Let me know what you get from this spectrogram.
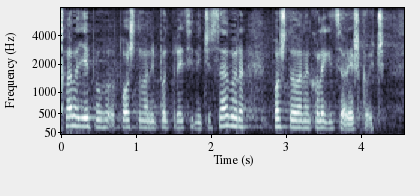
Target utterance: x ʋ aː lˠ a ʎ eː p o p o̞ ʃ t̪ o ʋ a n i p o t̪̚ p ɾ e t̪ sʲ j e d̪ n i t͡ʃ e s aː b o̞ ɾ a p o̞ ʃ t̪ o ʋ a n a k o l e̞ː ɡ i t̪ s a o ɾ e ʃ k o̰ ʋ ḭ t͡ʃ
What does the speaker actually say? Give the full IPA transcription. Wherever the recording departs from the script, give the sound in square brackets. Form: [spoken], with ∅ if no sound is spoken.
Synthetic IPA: x ʋ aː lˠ a ʎ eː p o p o̞ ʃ t̪ o ʋ a n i p o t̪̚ p ɾ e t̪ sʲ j e d̪ n i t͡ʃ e s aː b o̞ ɾ a p o̞ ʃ t̪ o ʋ a n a k o l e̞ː ɡ i t̪ s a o ɾ e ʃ k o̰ ʋ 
